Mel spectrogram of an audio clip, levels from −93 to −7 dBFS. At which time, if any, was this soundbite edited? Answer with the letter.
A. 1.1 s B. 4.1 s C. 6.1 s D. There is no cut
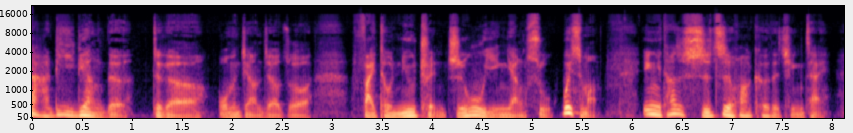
B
